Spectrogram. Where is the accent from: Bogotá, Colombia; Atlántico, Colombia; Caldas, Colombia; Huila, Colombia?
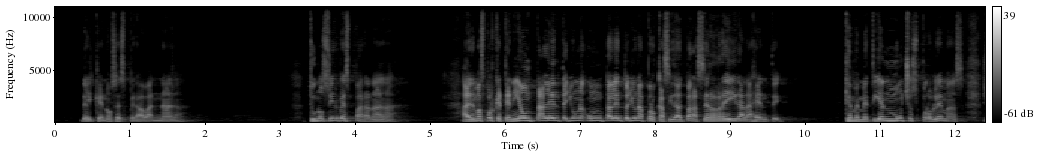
Bogotá, Colombia; born there; Cuando yo nací acá, escúcheme, yo nací en Bogotá.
